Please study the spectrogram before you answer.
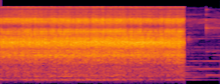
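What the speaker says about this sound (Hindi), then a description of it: "इसको ब्लेंड करते हैं।" A blender whirs loudly and steadily for a couple of seconds while blending gravy for kadhi pakora, then cuts off abruptly, leaving near silence.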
